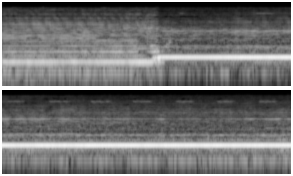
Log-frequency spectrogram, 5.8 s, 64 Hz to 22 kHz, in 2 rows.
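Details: Cheap Chinese 500 W spindle running a dull bit in MDF: a steady, clean whine that settles at one pitch with no grinding, much quieter than a 600 W router. The owner hears slight vibration and blames the dirty, caked Delrin nut. Normal spindle running.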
